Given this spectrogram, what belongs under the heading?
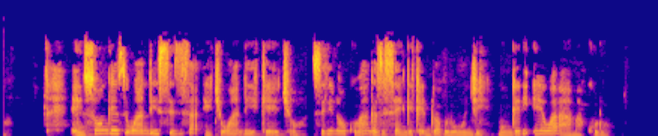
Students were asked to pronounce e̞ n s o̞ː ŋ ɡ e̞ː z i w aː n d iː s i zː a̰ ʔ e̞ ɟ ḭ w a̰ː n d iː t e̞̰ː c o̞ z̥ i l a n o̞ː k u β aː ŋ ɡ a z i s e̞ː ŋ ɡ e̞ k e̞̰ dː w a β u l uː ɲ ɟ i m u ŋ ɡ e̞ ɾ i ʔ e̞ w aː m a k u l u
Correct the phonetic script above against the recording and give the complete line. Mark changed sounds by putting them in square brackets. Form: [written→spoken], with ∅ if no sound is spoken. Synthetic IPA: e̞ n s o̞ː ŋ ɡ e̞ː z i w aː n d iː s i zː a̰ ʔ e̞ [ɟ→c] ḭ w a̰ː n d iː [t→k] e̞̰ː c o̞ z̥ i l [a→i] n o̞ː k u β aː ŋ ɡ a z i s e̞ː ŋ ɡ e̞ k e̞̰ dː w a β u l uː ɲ ɟ i m u ŋ ɡ e̞ ɾ i ʔ e̞ w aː m a k u l u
